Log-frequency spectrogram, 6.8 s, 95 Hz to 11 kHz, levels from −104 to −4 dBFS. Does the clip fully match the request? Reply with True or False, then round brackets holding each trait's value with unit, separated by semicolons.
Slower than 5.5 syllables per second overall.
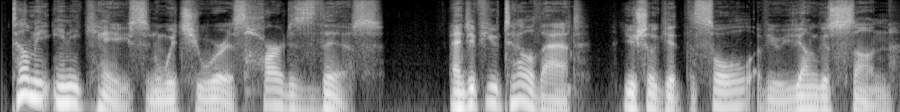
True (5.0 syllables/s)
